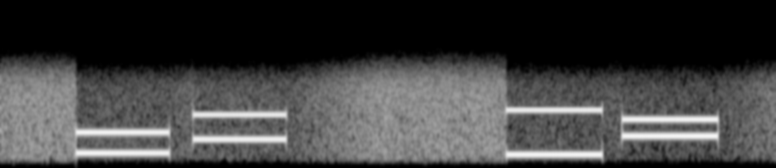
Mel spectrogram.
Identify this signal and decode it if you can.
Aircraft SELCAL, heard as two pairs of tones. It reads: BK-HQ AR-JP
